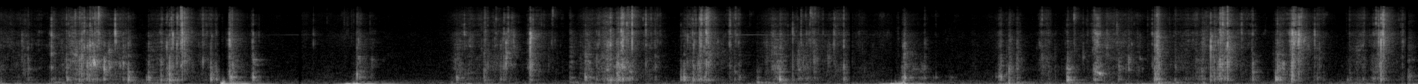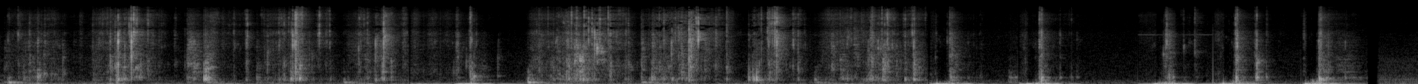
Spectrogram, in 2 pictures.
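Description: Clear, pale green jelly slime pressed and kneaded by hands, giving dense, irregular runs of short crackles and clicks with brief pauses between handfuls.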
